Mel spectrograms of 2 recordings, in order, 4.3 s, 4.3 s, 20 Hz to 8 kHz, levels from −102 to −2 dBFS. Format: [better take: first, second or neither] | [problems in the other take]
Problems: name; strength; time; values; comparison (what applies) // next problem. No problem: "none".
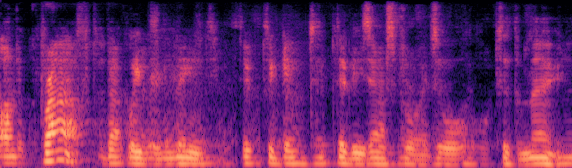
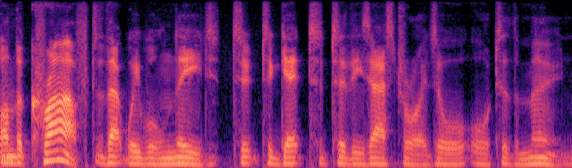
second | noise reduction (neural mask model DeepFilterNet 3)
